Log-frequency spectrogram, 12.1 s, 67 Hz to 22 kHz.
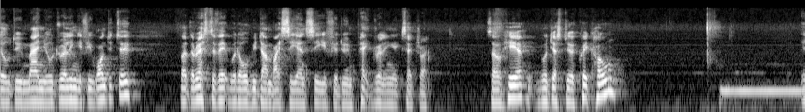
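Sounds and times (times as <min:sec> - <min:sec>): click: 0:10.0 - 0:11.1.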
